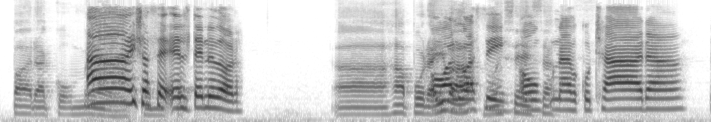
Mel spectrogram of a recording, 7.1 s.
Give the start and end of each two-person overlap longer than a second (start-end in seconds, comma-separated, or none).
0.9-2.1, 4.3-5.6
